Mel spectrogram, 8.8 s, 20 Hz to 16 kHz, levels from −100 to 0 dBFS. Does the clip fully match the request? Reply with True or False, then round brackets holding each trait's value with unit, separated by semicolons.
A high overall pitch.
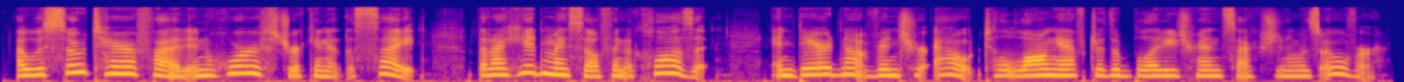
True (245 Hz)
